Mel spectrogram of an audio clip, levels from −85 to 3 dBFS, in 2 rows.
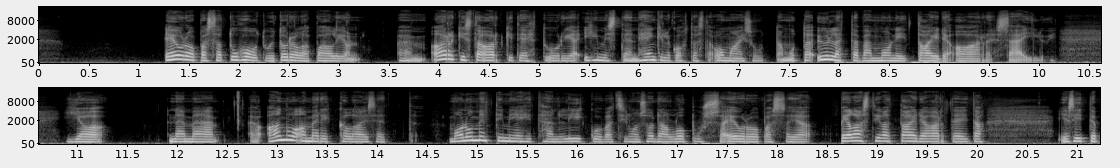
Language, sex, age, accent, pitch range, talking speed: Finnish, female, 30-49, native, 175-210 Hz, 80 wpm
